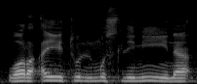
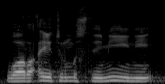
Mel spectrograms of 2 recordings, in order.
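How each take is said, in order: No difference in how they are said.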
